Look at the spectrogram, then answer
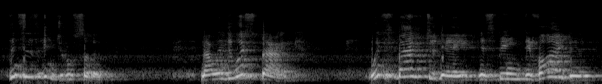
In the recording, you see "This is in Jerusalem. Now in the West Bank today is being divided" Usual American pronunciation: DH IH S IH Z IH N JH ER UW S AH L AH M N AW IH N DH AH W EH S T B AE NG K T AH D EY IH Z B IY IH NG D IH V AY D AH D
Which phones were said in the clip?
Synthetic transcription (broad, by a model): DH IH S IH Z IH N JH ER UW S AH L AH M N AW IH N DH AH W EH S T B AE NG K T AH D EY IH Z B IY IH NG D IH V AY D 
